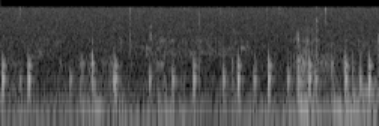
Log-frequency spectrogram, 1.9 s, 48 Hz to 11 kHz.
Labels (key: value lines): label: biophony, knock croak
recorder: SoundTrap 300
